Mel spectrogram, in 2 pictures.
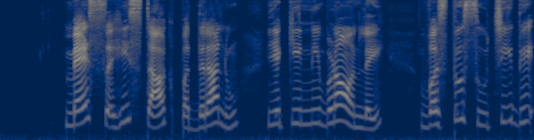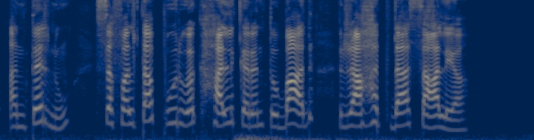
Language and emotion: Punjabi, happy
